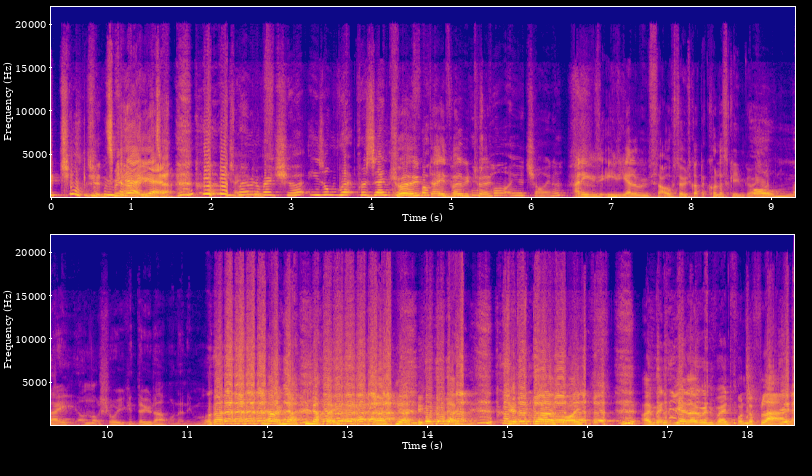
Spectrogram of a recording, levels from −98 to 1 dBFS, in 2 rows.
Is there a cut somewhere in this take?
yes; 2 cuts; at 2.3 s, 14.3 s

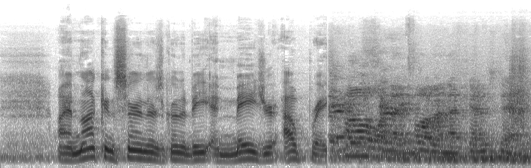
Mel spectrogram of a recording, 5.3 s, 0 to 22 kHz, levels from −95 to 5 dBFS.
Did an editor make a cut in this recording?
yes; 1 cut; at 3.3 s

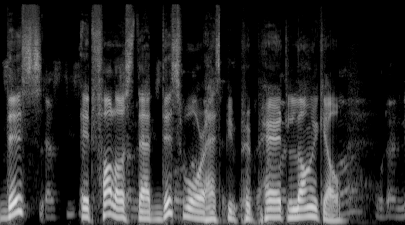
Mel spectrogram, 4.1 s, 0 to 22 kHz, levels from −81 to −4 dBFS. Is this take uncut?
yes; 0 cuts

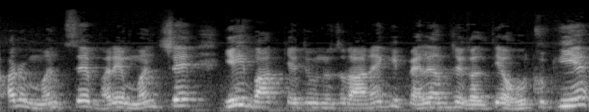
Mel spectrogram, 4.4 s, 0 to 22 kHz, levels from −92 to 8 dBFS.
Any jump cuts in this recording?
no; 0 cuts

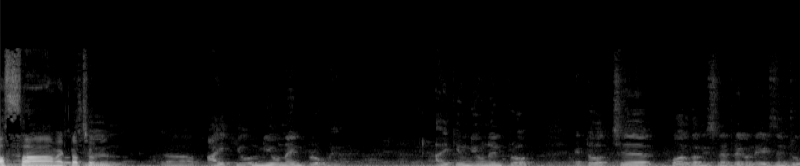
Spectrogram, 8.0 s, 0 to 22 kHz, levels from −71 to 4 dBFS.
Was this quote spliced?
no; 0 cuts

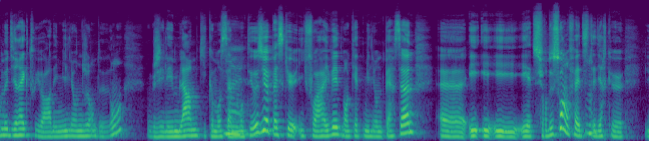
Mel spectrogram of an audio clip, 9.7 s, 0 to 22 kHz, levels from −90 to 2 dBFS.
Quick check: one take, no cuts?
yes; 0 cuts

